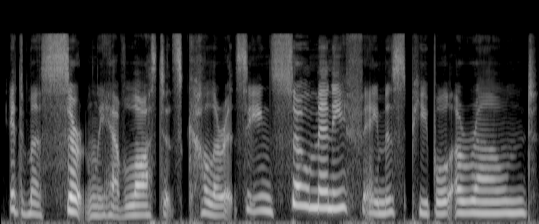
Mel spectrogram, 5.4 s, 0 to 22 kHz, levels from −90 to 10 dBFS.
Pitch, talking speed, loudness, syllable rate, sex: 215 Hz, 155 wpm, -20 LUFS, 4.1 syllables/s, female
